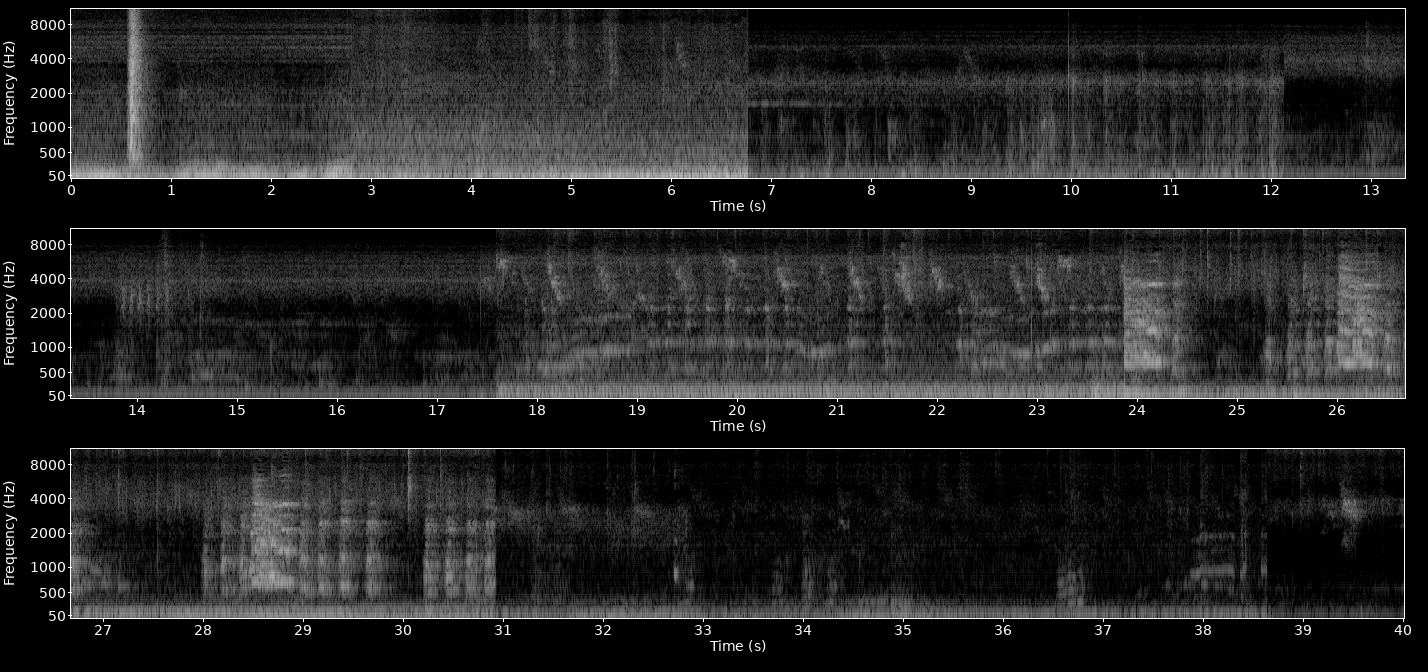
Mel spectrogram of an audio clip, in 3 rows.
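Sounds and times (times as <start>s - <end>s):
chickens clucking and calling: 5.9s - 11.5s, 17.6s - 31.1s, 32.4s - 35.5s, 36.5s - 38.7s
lawn sprinkler spraying water: 17.6s - 31.0s, 38.7s - 40.0s.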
